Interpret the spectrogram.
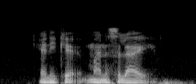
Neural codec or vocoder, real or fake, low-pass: none; real; 5.4 kHz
